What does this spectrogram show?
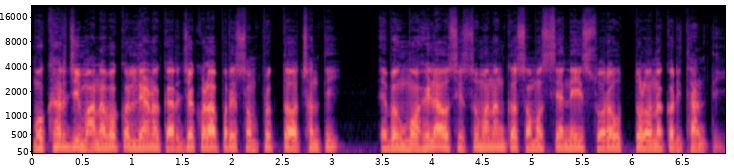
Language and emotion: Odia, neutral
